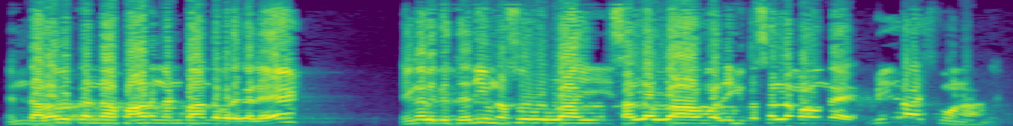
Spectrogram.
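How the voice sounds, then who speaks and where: High-pitched Sri Lankan Tamil male preacher, echoing hall. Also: brisk, a bit bright. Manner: emphatic, dramatic, with rhetorical questions and repeated phrases. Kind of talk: sermon with storytelling. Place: large mosque hall. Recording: reverberant hall.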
